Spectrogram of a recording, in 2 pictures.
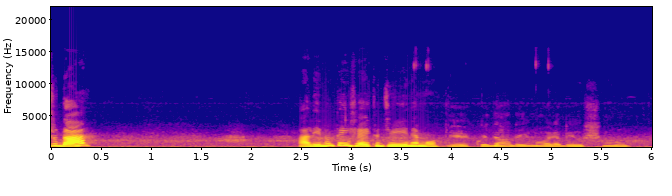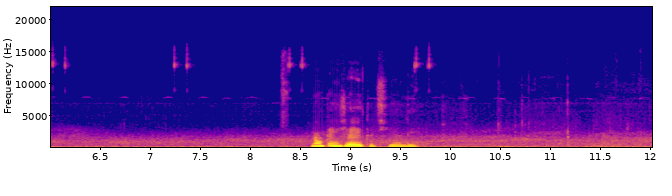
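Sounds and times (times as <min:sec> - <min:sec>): faint highway traffic rumble: 0:00.0 - 0:12.0.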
